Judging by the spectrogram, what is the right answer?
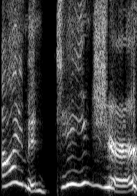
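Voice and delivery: put-on very high, loud little cartoon boy voice. Recalling the first thing that came to mind, in The Simpsons little kid voice. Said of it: "that little kid in The Simpsons, that voice".

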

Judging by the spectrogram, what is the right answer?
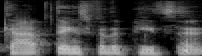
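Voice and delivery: ordinary delivery

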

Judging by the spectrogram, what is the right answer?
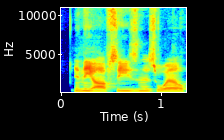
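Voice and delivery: ordinary delivery

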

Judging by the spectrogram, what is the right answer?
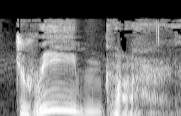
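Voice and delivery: sensual female announcer voice, loud and swooping. Describing a casino game machine's announcer: imitating a sensual female voice. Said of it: "kind of sensual female voice comes on and goes".

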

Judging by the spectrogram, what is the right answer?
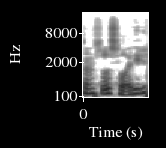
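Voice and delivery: talking around half-chewed food, mouth full. Asked a question mid-episode, she apologizes while talking with her mouth full. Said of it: "I kind of have food in my mouth".

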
